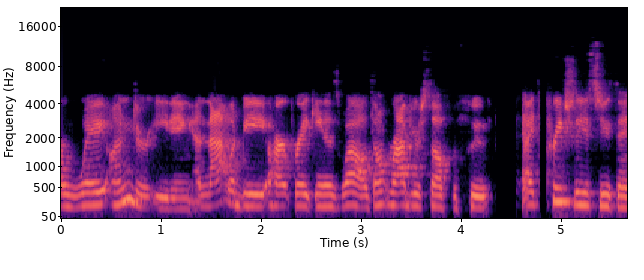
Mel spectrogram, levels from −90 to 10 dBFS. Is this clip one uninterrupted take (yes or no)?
no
